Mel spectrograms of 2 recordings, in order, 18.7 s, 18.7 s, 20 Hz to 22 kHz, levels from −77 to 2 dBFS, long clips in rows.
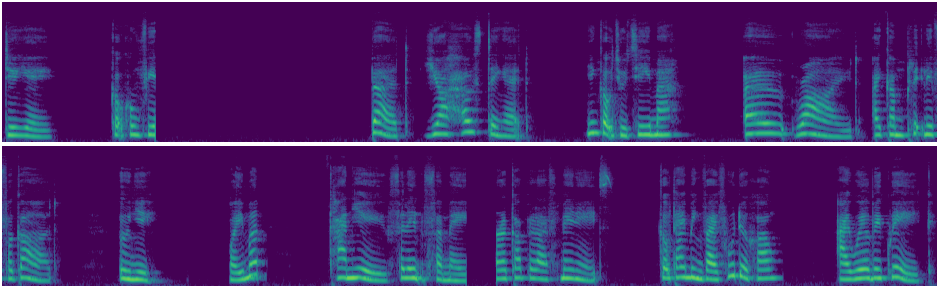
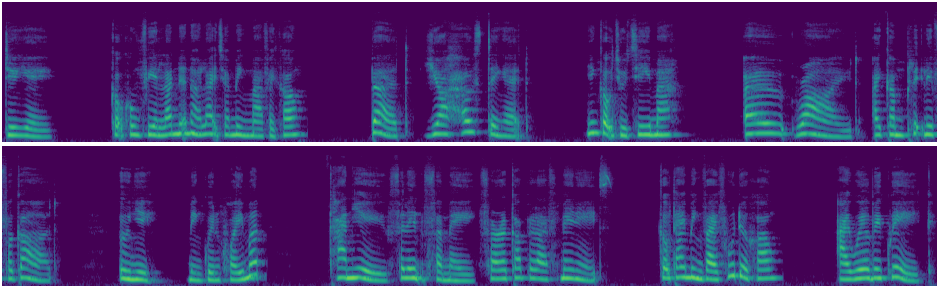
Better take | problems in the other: second | audio cutting out; at 1.5 s for 1.5 s, at 11 s and at 14 s

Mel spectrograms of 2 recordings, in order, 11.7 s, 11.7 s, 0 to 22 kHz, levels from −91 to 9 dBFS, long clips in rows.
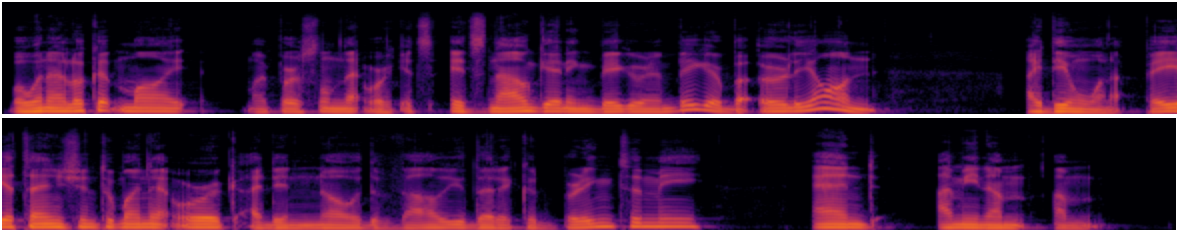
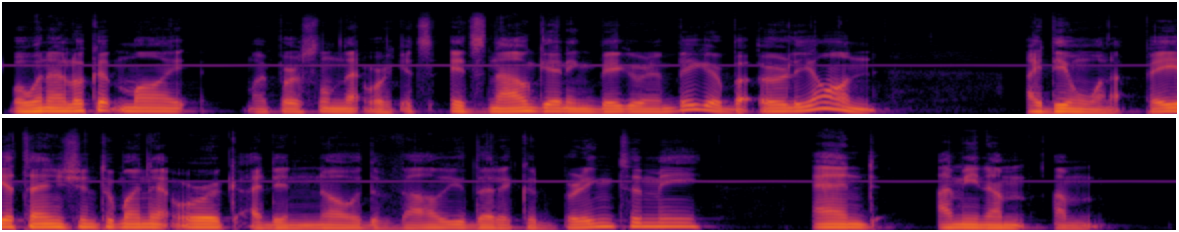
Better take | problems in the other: first | high-pitched whine; faint; throughout; 2 kHz, 30 dB below the speech

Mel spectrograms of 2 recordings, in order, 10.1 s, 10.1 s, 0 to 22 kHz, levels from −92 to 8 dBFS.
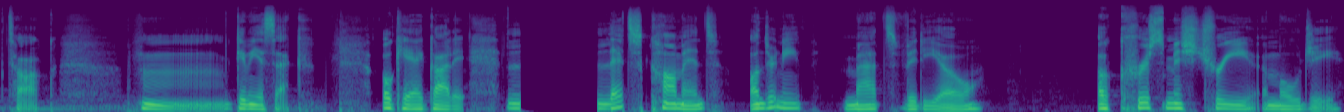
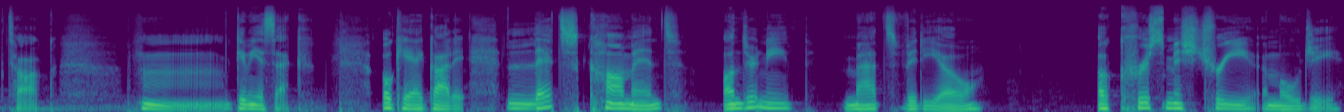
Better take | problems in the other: second | audio freezing; at 4 s for 0.5 s

